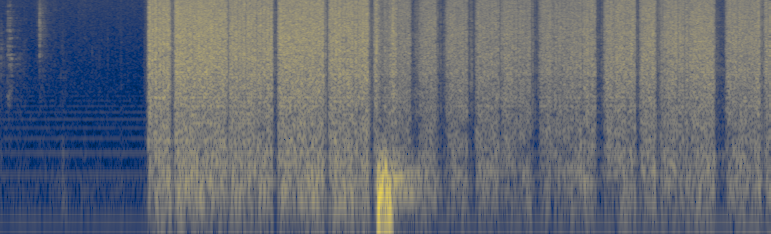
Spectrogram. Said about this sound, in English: I'm just going to flip pages here if you'll bear with me so I can see my other notes here.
